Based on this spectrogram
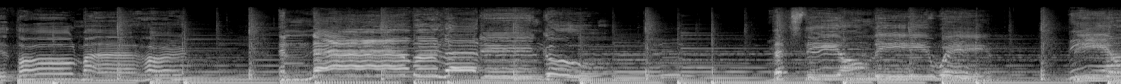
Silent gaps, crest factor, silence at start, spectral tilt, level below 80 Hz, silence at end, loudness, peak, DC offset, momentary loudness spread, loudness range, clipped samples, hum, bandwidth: none; 16 dB; 0 s; -5 dB/octave; -24 dBFS; 0 s; -17 LUFS; 0 dBFS; under 0.1%; 9 LU; 3 LU; under 0.1%; none; 15.5 kHz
